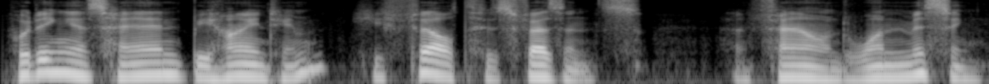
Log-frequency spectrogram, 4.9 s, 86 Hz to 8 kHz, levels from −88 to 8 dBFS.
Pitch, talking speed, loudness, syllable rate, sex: 120 Hz, 160 wpm, -17 LUFS, 4.1 syllables/s, male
